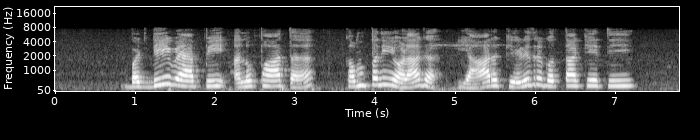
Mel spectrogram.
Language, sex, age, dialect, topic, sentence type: Kannada, female, 18-24, Dharwad Kannada, banking, statement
